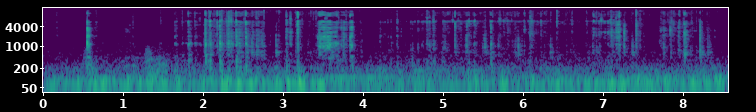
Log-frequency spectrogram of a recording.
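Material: Soap.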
